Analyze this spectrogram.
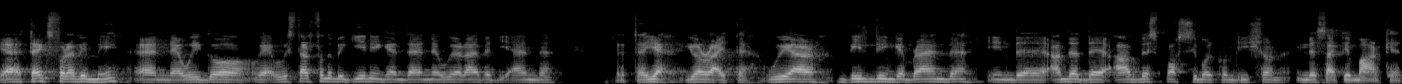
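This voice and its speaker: This man has a medium pitch and a monotone, flat intonation. He talks at a moderate pace. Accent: Italian. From Italy, Padova (northeast). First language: Italian. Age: 40s. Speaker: cycling footwear entrepreneur. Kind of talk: interview. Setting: studio. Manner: halting, many fillers.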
